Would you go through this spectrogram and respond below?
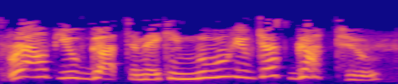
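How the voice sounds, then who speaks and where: A woman's voice: high-pitched, animated, unhurried, no room sound. An actress playing an anxious, determined young woman's part in old-time radio melodrama. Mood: distraught. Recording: muffled, hissy old radio recording.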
